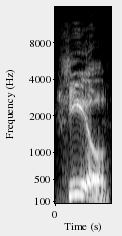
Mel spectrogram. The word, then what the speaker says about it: Hield: his name correctly, but Buddy Hield, if I pronounce that correctly? Buddy Hield. Hield, okay.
